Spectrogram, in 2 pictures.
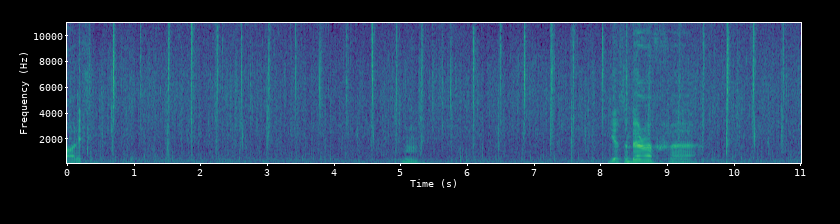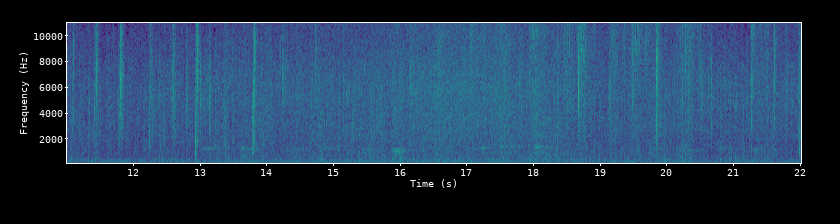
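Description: A torch flame flickers and crackles.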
